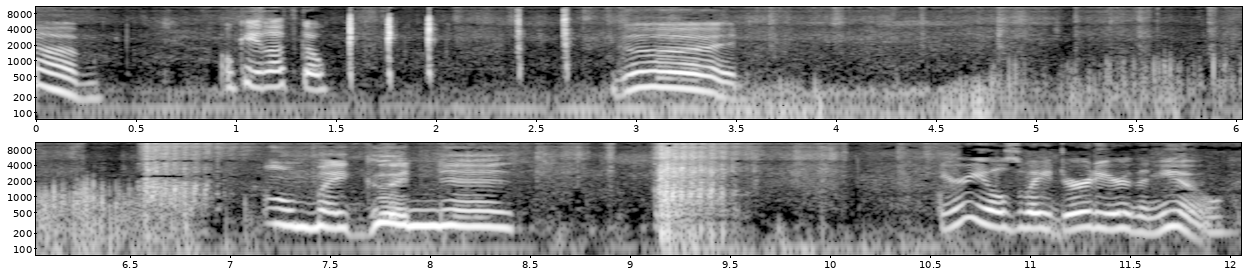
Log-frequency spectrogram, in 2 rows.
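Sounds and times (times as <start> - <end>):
hoofsteps on sand: 0.0 - 12.0
wind noise on microphone: 2.4 - 11.3.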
